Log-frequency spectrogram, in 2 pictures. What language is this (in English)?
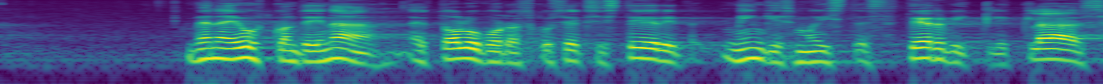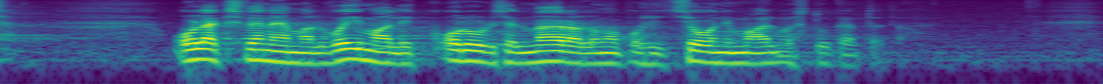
Estonian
